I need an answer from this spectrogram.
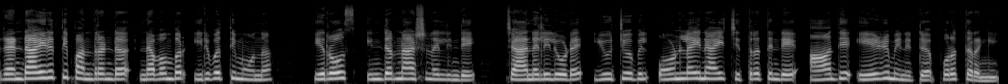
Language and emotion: Malayalam, neutral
